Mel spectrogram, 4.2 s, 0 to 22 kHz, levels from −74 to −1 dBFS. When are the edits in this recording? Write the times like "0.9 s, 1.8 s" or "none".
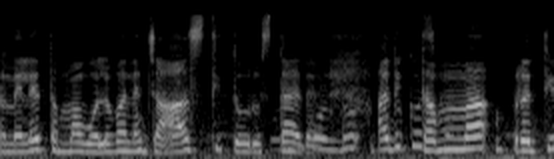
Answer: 2.7 s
